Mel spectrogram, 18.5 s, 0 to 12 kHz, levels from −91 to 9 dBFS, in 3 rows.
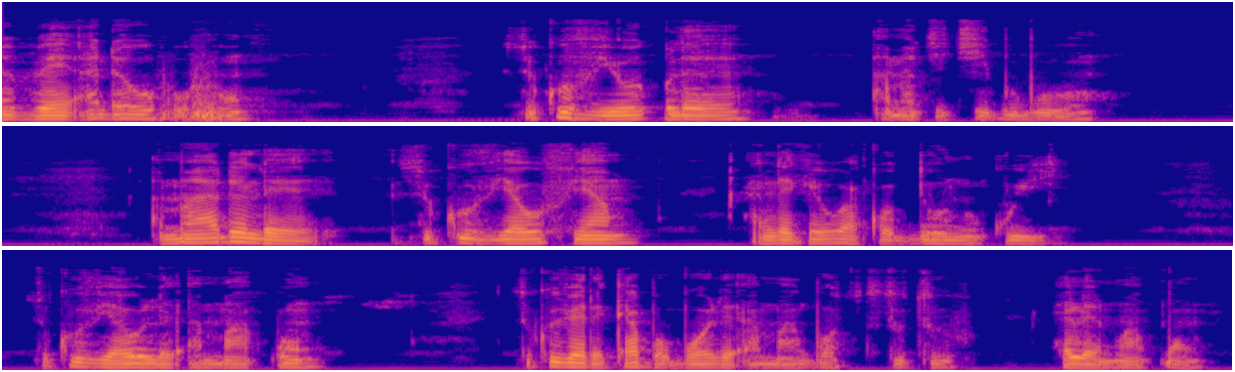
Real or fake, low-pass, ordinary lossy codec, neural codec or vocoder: fake; 7.2 kHz; Opus, 64 kbps; codec, 16 kHz, 16 kbps, FreqCodec, larger model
